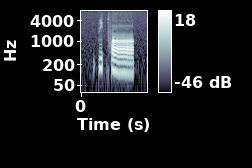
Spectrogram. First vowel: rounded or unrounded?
unrounded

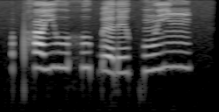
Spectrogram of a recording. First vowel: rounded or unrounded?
unrounded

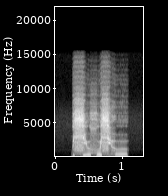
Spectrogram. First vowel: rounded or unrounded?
rounded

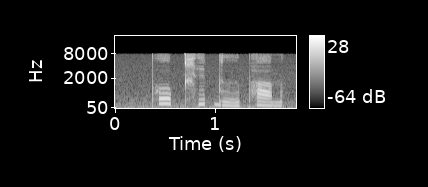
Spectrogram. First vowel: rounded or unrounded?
rounded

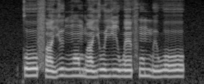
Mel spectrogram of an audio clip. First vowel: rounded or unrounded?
rounded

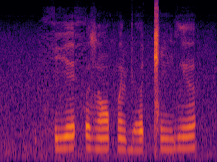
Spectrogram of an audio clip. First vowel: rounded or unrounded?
rounded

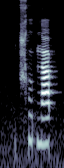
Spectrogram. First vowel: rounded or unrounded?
rounded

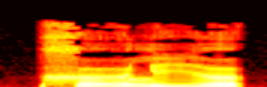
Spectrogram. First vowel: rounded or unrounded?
unrounded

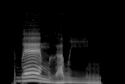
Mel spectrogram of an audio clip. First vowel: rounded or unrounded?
unrounded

